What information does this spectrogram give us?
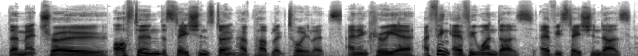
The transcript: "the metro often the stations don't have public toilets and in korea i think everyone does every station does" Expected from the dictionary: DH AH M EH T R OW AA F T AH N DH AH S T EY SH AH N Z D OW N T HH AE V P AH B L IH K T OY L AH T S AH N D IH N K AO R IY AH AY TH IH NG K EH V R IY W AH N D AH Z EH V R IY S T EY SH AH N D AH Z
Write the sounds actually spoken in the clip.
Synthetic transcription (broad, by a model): DH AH M EH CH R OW AA F T AH N DH AH S T EY SH AH N Z D OW N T HH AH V P AH B L IH K T OY L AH T S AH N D IH N K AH R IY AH AY TH IH NG K EH V R IY W AH N D AH Z EH V R IY S T EY SH AH N D AH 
